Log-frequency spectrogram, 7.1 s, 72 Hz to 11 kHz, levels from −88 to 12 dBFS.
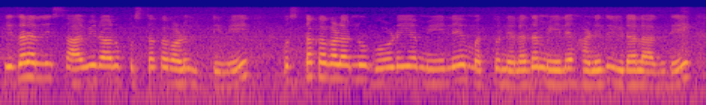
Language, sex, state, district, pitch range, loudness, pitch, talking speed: Kannada, female, Karnataka, Bangalore, 195-245 Hz, -16 LUFS, 220 Hz, 100 wpm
